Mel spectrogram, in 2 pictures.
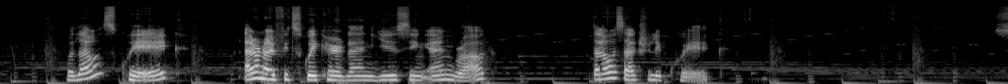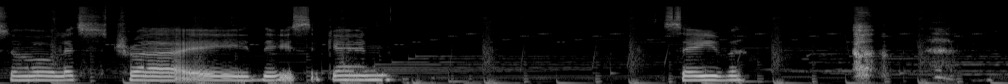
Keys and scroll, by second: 14.4 super+v.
